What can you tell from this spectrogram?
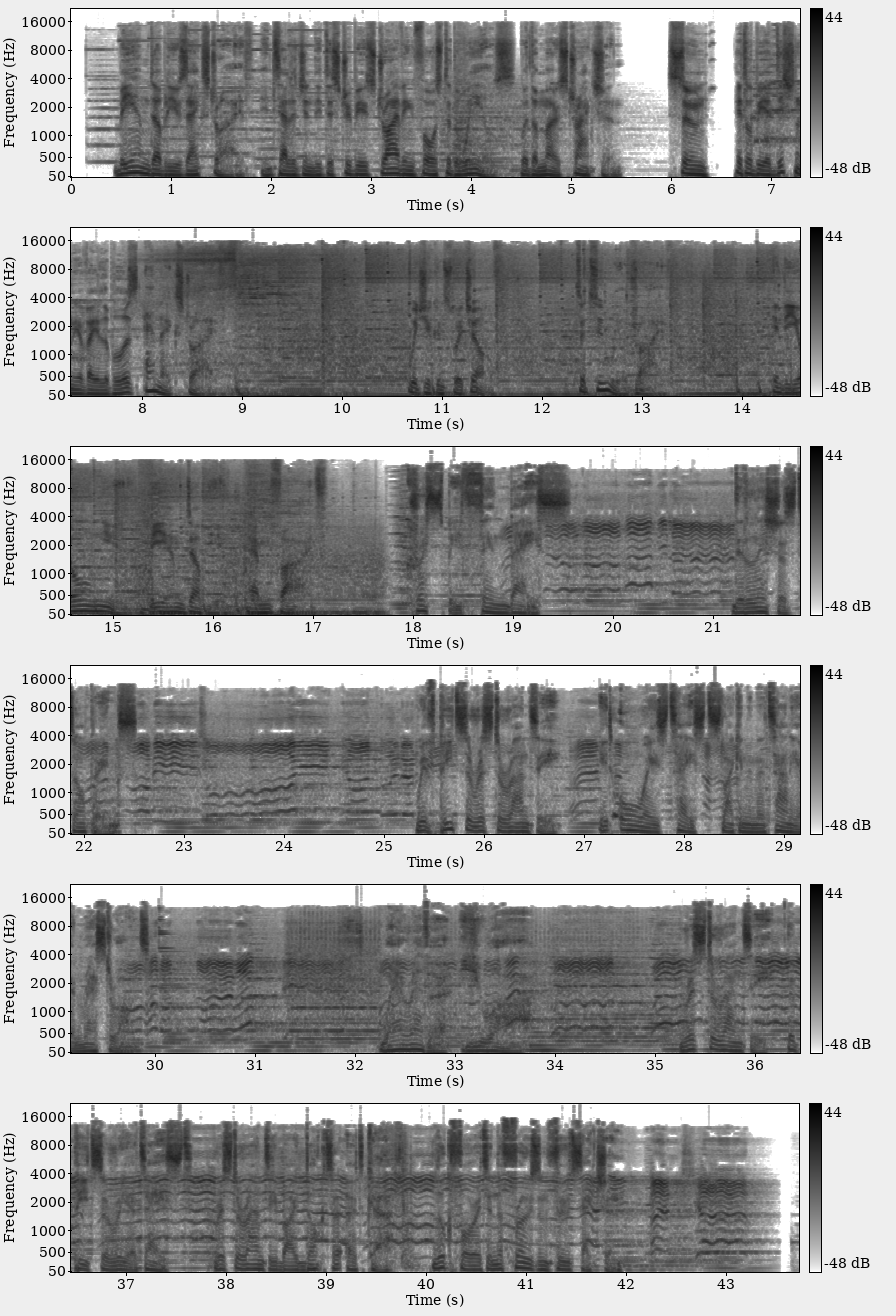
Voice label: Commercial Showreel

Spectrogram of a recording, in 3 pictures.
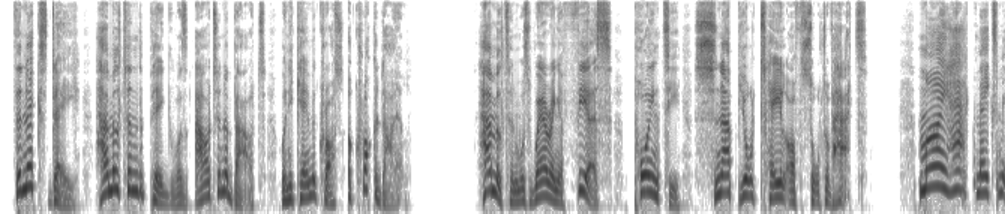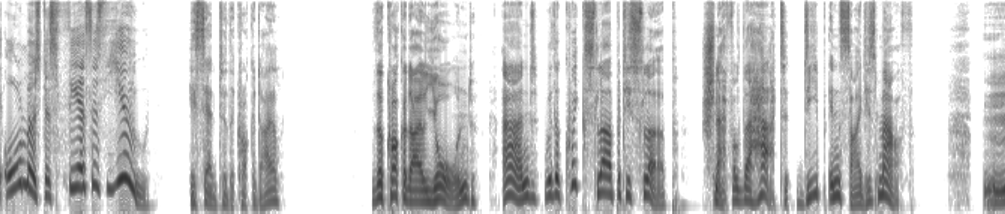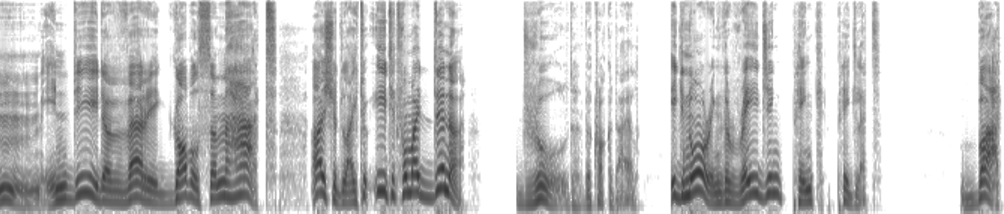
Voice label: English Childrens story

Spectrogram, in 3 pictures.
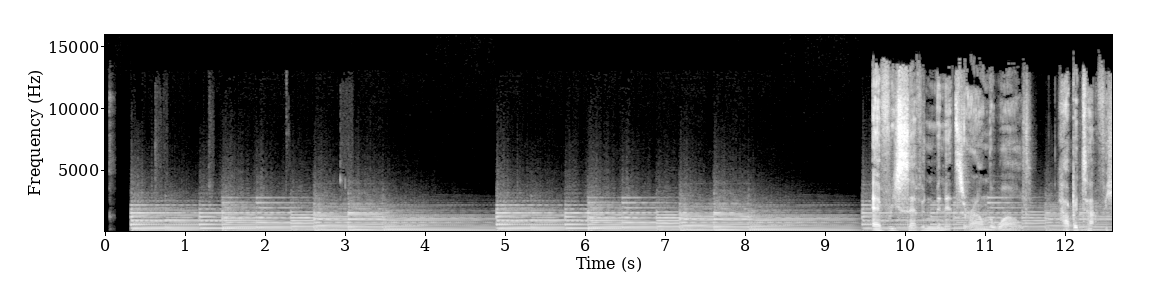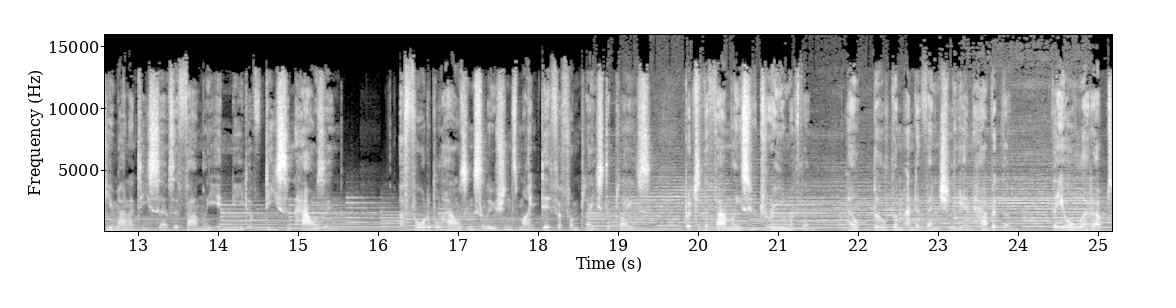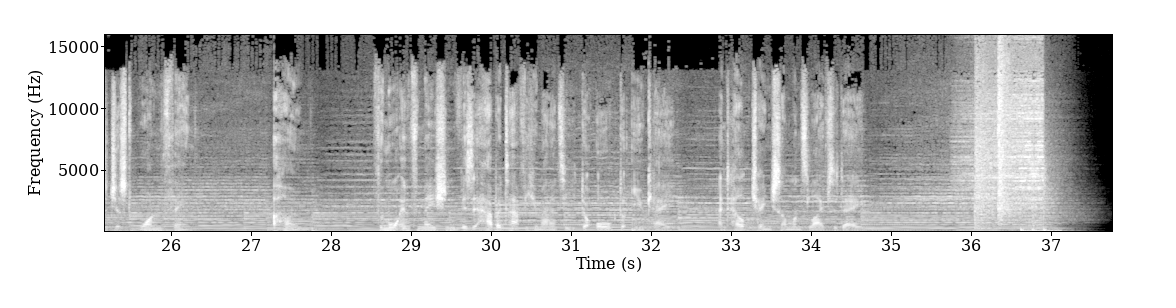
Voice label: Voiceover; Habitat; LOFT VOICES

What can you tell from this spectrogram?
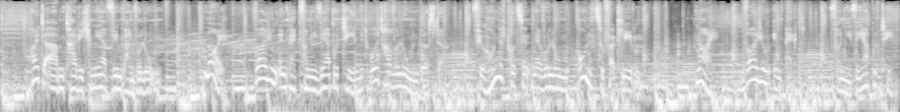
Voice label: Commercial (Werbung)

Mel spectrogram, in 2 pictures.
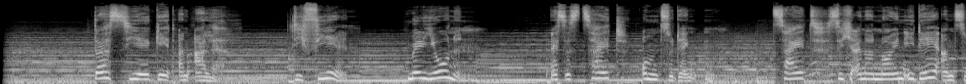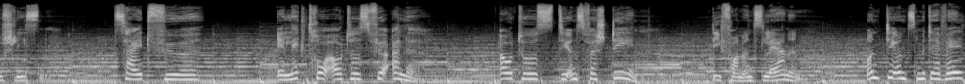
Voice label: COMMERCIAL eMobility

